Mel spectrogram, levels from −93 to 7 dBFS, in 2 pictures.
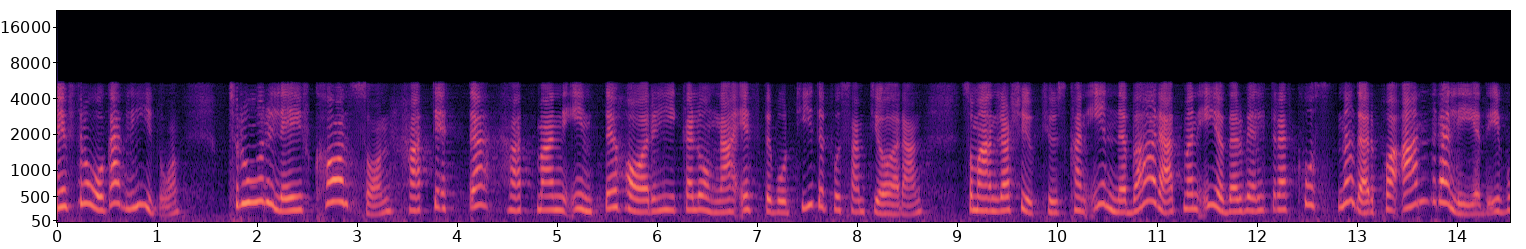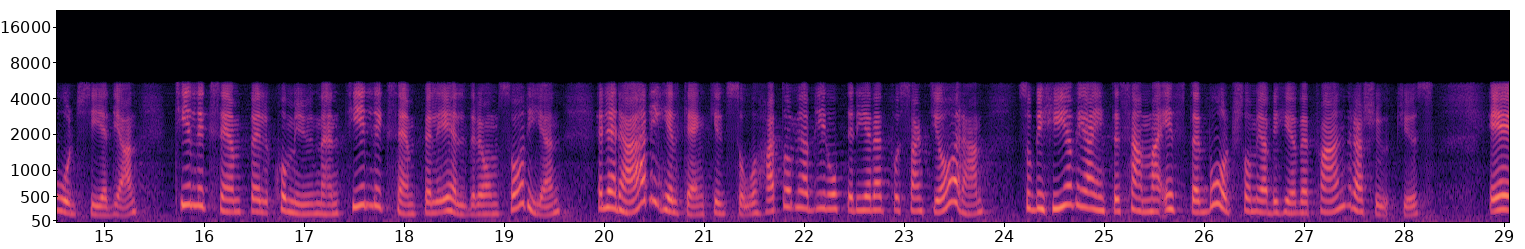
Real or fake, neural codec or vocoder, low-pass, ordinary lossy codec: fake; codec, 16 kHz, 0.3 kbps, FocalCodec; 5.4 kHz; none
